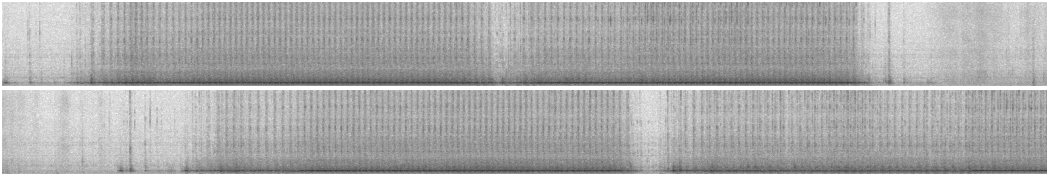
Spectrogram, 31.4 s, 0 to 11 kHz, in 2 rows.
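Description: Janome Horizon 7700 sewing machine running at stitching speed for free-motion quilting, its hum wavering slightly in pitch. It stops for about five seconds near the middle, with a few light clicks in the pause, and cuts out again briefly about three-quarters of the way through.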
